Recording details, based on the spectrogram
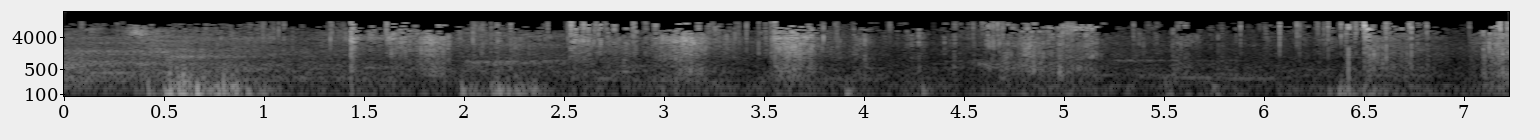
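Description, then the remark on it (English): Crinkly, crunching paper sounds come in irregular bursts as beautiful wrapping paper is pulled and torn open from a wrapped-up cross, with some quiet voices and handling noise mixed in. “Would you help me unwrap it?”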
